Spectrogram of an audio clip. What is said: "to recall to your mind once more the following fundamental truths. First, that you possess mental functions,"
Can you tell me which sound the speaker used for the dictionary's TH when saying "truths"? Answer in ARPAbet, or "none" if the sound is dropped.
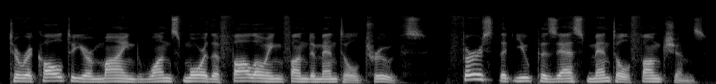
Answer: TH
